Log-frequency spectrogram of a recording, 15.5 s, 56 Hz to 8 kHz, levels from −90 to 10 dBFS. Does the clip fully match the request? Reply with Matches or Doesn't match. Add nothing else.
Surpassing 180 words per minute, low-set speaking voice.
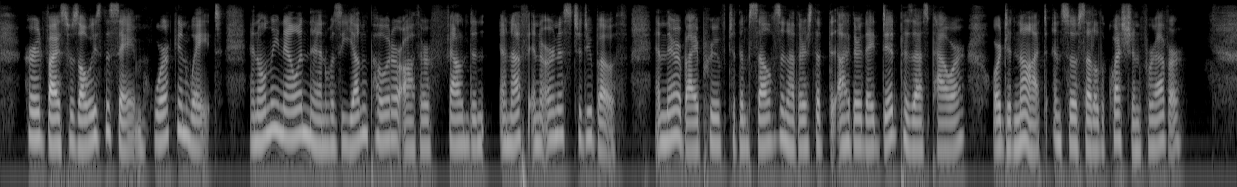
Doesn't match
